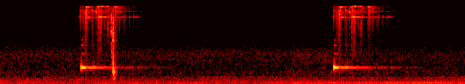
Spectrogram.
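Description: A bright chime rings as an item is bought.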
